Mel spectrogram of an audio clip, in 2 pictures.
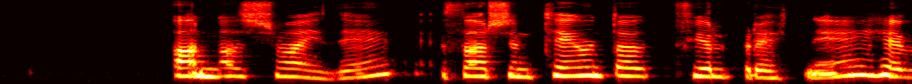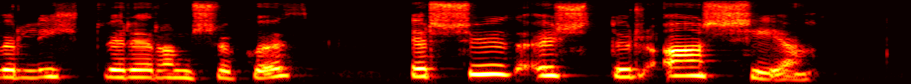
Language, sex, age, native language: Icelandic, female, 40-49, Icelandic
